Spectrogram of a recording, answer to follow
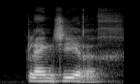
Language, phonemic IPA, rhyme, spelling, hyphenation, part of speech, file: Dutch, /ˌklɛi̯nˈzeː.rəx/, -eːrəx, kleinzerig, klein‧ze‧rig, adjective, Nl-kleinzerig.ogg
- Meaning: petty in relation to pain or hardship, with a low pain threshold, with little endurance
